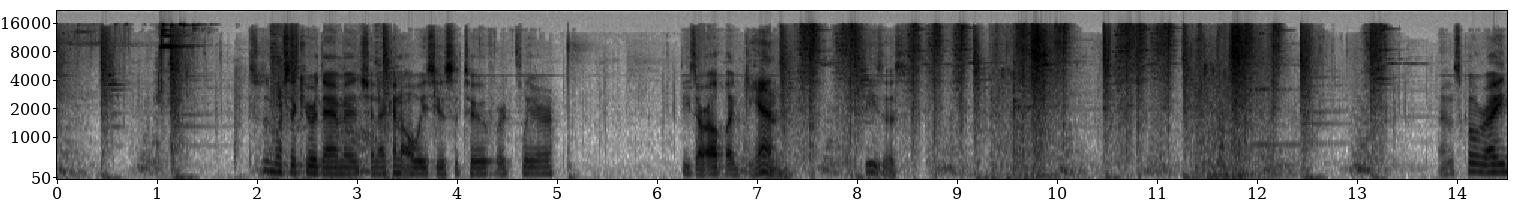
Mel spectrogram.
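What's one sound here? Blades clash and strike in a fast fight.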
